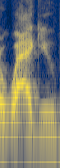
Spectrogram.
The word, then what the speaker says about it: wagyu: Did I say that right? Wagyu. – No, you did not. Wagyu. I did not. Okay. It's like wagyu.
